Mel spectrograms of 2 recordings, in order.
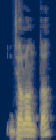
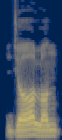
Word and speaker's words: জ্বলন্ত: তো পদের আদিতে অবস্থিত ব্যঞ্জন বর্ণের বফলা যুক্ত হলো বফলার কোনো উচ্চারণ হয় না, যেমন জ্বলন্ত, জলন্ত, জ লৌকাল্য, ন তৌকাত্ত।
